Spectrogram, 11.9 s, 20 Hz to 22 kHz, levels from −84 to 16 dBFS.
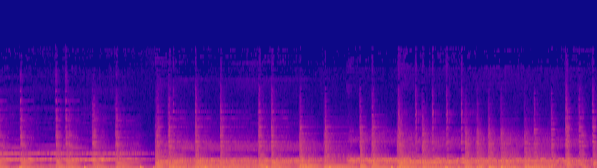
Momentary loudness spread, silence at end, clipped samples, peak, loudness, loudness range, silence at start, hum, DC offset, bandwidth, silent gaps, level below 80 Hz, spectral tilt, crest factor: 5 LU; 0 s; under 0.1%; -4 dBFS; -21 LUFS; 2 LU; 0 s; none; under 0.1%; 11.5 kHz; none; -32 dBFS; -7 dB/octave; 18 dB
